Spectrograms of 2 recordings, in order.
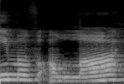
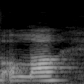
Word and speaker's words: Allah: The difference is that the lam in the name of Allah fills the mouth when it's elevated, while it's pronounced a normal lam when there is a kasra before it.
